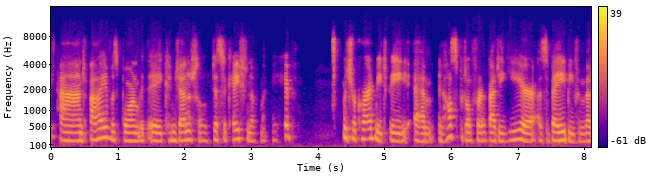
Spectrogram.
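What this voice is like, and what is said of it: Irish Dublin accent. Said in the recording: “my accent tells you there, I'm from Dublin, Ireland originally”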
